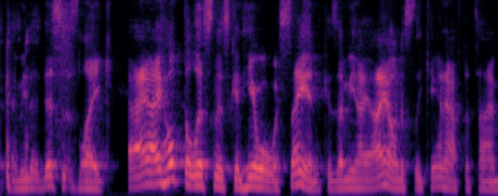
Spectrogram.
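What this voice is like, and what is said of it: Boston accent. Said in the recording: “brings a certain Boston voice to the show”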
